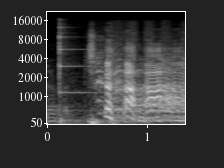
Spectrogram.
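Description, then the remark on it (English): A single bright bell ding rings out with a short ringing tail at a live event before an audience, then a burst of people chuckling and laughing takes over. “All right, so ladies and gentlemen, we only have a couple of bells up here, so in the audience, if ding. You feel the need, you can yell it out.”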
